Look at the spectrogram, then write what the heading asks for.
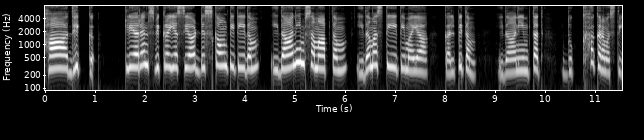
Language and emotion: Sanskrit, sad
